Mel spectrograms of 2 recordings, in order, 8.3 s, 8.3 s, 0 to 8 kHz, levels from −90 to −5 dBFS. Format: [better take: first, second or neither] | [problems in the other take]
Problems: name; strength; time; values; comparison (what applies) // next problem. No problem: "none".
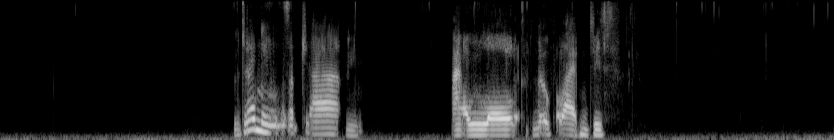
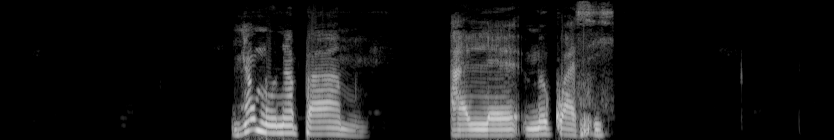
second | noise reduction (neural diffusion model UNIVERSE++)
